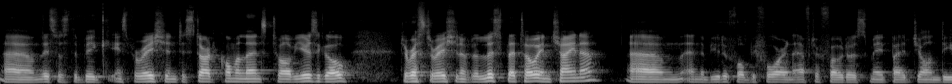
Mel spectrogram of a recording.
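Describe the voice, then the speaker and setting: Speaking with a Dutch accent at a fairly quick pace, a man keeps a medium pitch and fairly even intonation on a very clean recording with a silent background. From Netherlands. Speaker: land restoration organization representative. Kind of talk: conference presentation.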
